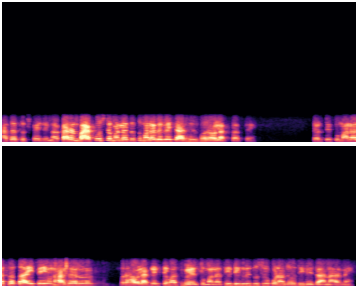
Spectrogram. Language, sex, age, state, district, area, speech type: Marathi, female, 45-60, Maharashtra, Nanded, urban, conversation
